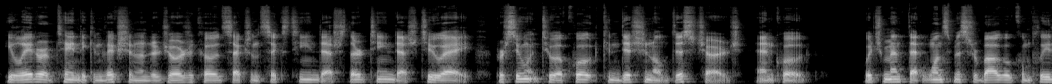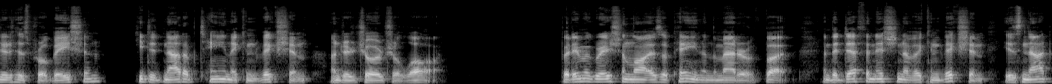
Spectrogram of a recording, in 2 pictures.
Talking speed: 155 wpm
